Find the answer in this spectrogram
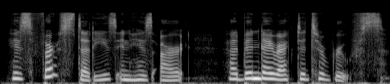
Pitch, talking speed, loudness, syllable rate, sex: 235 Hz, 170 wpm, -18 LUFS, 4.3 syllables/s, female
